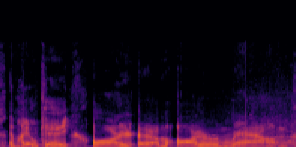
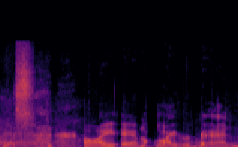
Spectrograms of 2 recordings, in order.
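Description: First: Whispered very slowly for effect; dramatic whisper. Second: Much lower, slow, softer grand hero line; movie hero voice. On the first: Telling his worried buddy on the phone, slow hushed whisper. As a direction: hush it out like a secret hero reveal. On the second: Answering the crowd as a hero, much lower, slow and grand. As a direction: deliver it like the film's epic closing line. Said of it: "Something Aussie in my head". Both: Pretend.

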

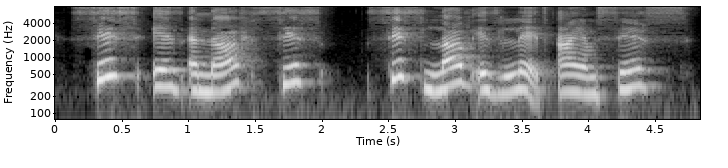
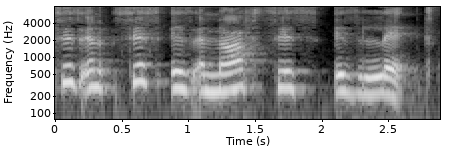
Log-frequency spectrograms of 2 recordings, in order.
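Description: First: Much slower, every word of the card spelled out deliberately; careful slow reread. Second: Slow read of the card text, stumbling on "Sis"; halting first read. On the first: Tarot reader carefully rereading the card for viewers, very slow. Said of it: "written in, like, an American twang". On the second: Tarot reader tripping over the card text, halting and slow. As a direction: sound out the card's words haltingly, tripping at the start. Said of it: "I don't know why I can't read today". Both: Real, not acted.

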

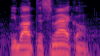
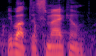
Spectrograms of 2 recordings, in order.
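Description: No difference in how they are said.

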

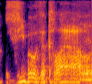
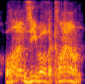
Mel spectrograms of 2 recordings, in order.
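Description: First: Gasp, then slow hushed wonder; slow, drawn-out retold amazement; awestruck recognition. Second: Punchline in a put-on stranger's voice; playful mock announcement; imagined stranger announcing himself. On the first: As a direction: imitate a fan stunned by a memory. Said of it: "And he just said". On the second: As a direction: introduce yourself as the clown, raised a little. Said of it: "And they'll say".

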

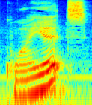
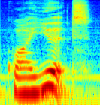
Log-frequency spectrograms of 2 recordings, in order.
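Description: First: Said in the usual way. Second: "quiet" with weight on the final syllable; stress on final syllable. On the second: Shown as a demonstration. Teacher showing learners where the stress falls, "quiet" stressed on its end. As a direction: lean on the second syllable of "quiet". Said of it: "stress in quiet is on final syllable".

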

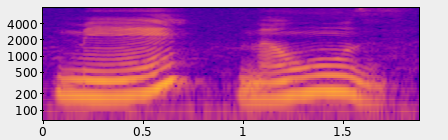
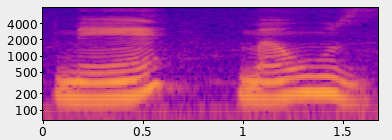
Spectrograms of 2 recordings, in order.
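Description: No difference in how they are said.

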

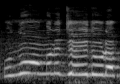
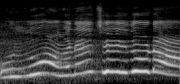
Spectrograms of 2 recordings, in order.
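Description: First: Higher-pitched gentle telling-off; gentle admonishing. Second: High, stretched-out dismayed telling-off. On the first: Adult warning child not to hurt baby, gentle admonishing. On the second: Repeats the warning, more drawn out. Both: Real, not acted.

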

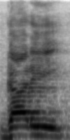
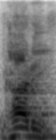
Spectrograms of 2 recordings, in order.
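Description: First: Said in the usual way. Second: ঘাড়ি with a breathy voiced gh; mispronounced aspiration. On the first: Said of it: "সেটি অনেক সময় হয়ে যাচ্ছে". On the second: Shown as a demonstration. Teacher showing what gari often becomes, aspirated ঘাড়ি. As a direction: start ঘাড়ি with aspirated gh in place of g. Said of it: "অনেক সময় হয়ে যাচ্ছে".

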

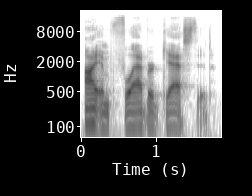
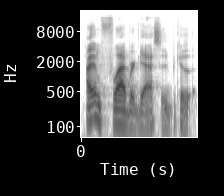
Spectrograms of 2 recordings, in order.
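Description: First: Drawn out dramatic opener; slow dramatic. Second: Said in the usual way. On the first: Real, not acted. Opening his story to a friend, slow and dramatic. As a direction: stretch it out for effect.

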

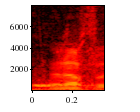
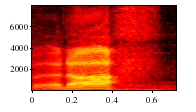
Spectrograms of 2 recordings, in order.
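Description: First: Said in the usual way. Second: Loud shouted enough. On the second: Real, not acted. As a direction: yell enough in frustration. Repeats word then shouts it.

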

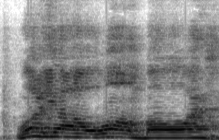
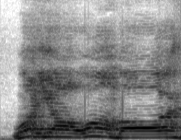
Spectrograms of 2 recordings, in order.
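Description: First: A poorly done Southern states drawl. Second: Southern drawl. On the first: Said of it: "an admittedly poorly executed southern states drawl". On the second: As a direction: lean into a hammy Southern states drawl. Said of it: "stick with the Southern States drawl". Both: Retold or imitated.

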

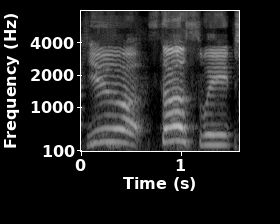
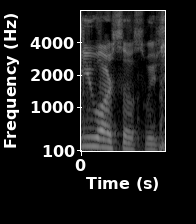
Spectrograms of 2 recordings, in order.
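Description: First: Loud, high, slow mock gushing; hammed-up sing-song love letter; funny letter reading. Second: Said in the usual way. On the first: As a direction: belt it out, dragging every word. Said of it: "I read them a funny way". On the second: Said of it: "She didn't even put".

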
